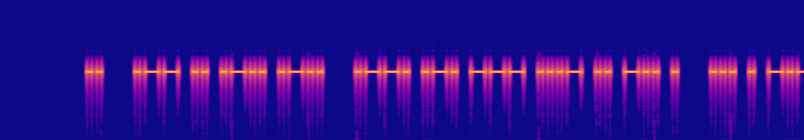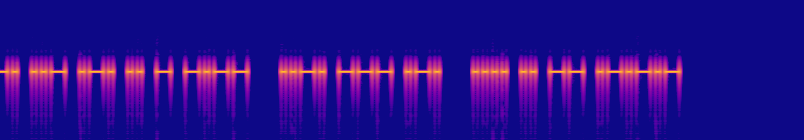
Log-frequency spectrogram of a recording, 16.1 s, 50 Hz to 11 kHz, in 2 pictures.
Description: Morse code, heard as a keyed tone, about 25 wpm, 700 Hz. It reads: I WILL PROVIDE SECURITY FOR HIM.
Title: Sentences from Top 1000 Words - Review Part 4 - 25wpm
